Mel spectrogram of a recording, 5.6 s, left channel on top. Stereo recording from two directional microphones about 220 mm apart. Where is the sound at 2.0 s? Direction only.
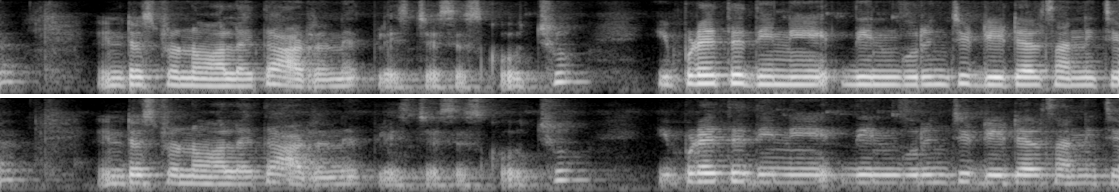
50° left (ahead or behind).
